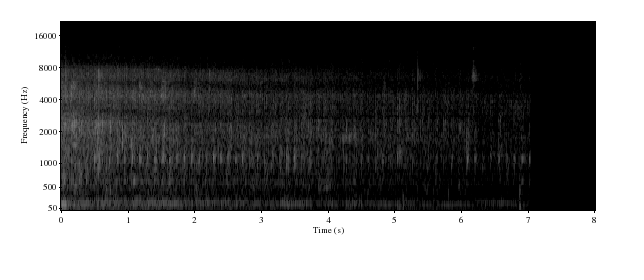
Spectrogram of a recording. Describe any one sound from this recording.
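A car engine rumbles as the car drives slowly away, fading into the distance.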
